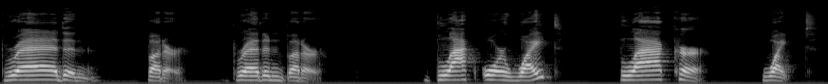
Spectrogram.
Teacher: word and, it will be reduced to n, and you want to connect it. Bread and butter, black or white, blacker, white.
